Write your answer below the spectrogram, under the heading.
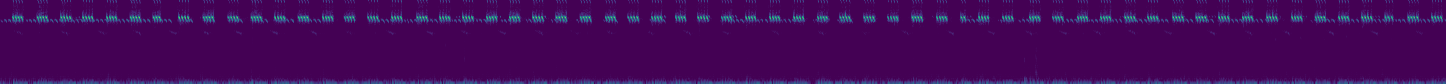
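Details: Wild cricket at night, recorded in the open: a steady train of high, shrill chirps, about four per second, unbroken for the whole stretch, with a faint low rumble underneath.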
